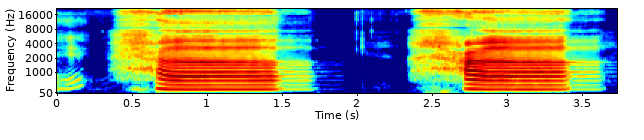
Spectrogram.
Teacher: हा जो है वह हलक के दरमियानी हिस्से से अदा किया जाता है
